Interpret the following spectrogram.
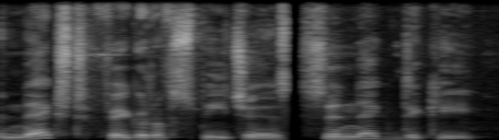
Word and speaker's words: synecdoche: How it is pronounced? Synecdoche. Once again, it is pronounced as synecdoche.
